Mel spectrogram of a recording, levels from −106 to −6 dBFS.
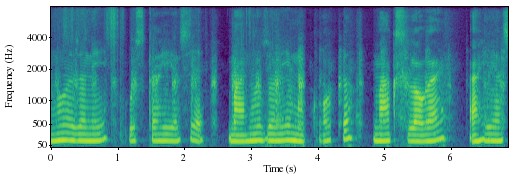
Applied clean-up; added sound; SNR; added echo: neural mask model RNNoise.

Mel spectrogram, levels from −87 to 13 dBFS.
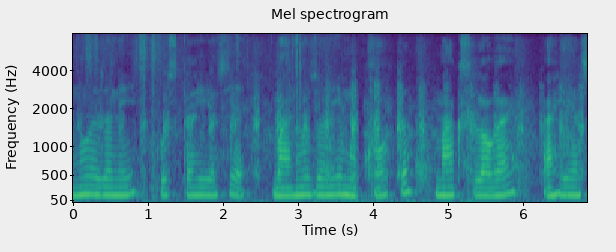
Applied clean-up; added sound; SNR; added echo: none; Dog; 12 dB; none.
